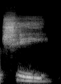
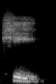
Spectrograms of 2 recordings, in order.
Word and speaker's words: ki: properly, especially for your chi, or I'm sorry, not chi, ki. It's spelled chi, but it's actually ki.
